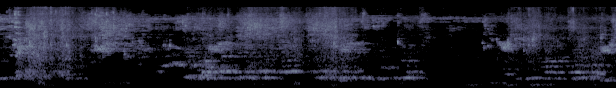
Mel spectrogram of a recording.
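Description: Wet concrete slops out of a pan onto a surface.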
